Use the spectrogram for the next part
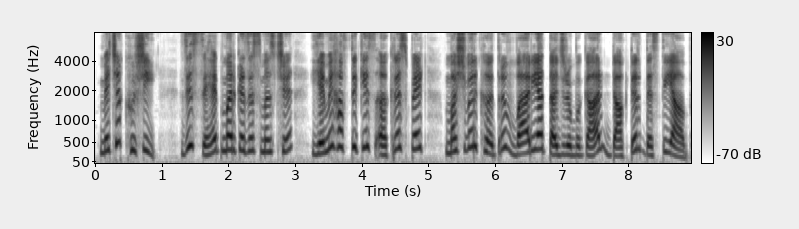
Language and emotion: Kashmiri, happy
